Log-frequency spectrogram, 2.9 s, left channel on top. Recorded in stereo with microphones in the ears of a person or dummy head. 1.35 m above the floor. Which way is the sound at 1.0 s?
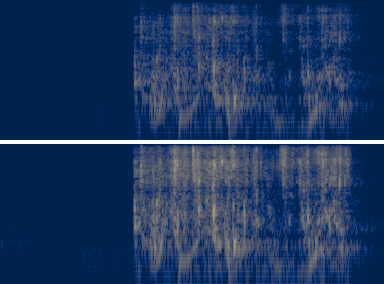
25° right (ahead or behind).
